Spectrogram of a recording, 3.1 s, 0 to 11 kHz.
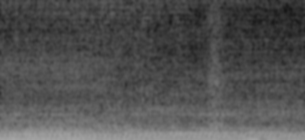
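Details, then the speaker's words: Profitec Pro 600 Quick Steam Plus dual-boiler espresso machine, first startup filling: vibration pump gives a steady buzzing drone with an uneven pulse, as if gulping air; air bubble in the vibratory pump, common after shipping or draining. "What? I think I just got a little air in there. Okay. It's not uncommon with a any vibratory machine, vibratory pump machine, uh during shipping, uh if you've just drained it or something like that, you can get a little bit of air bubble inside the pump."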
